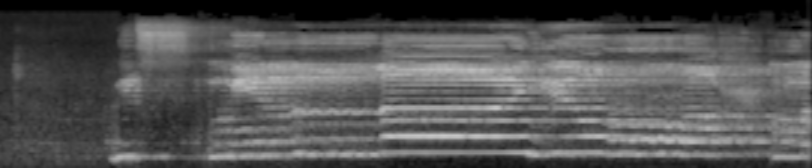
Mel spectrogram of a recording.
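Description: A young woman chants melodiously into a microphone, loud and amplified.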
